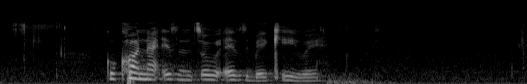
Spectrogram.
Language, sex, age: Zulu, female, 19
